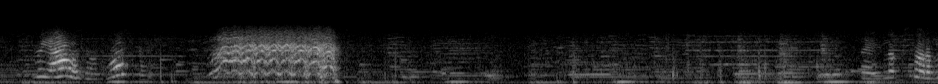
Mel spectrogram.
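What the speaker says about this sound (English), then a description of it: "They're very gentle horses, ma'am." Horses saddled for a mountain ride in an old film give one loud, sustained whinny midway, with soft hoof clip-clops around it while people talk before and after.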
